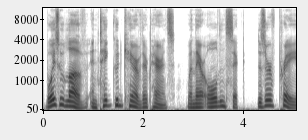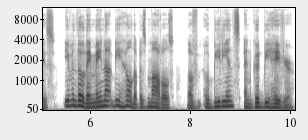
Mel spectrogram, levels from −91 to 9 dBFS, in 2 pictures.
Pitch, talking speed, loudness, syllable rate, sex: 135 Hz, 195 wpm, -19 LUFS, 5.0 syllables/s, male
